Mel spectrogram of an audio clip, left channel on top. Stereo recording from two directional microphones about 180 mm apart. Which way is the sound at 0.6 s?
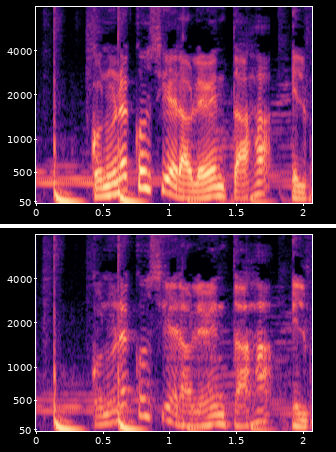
45° left (ahead or behind).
